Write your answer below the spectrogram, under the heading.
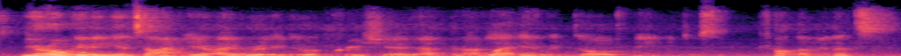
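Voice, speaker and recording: Amid noticeable background noise and audible room echo, a man talks very fast with very wide pitch swings. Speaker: spirits distributor. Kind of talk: lecture.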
